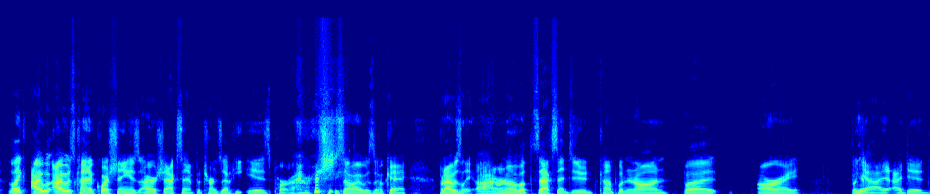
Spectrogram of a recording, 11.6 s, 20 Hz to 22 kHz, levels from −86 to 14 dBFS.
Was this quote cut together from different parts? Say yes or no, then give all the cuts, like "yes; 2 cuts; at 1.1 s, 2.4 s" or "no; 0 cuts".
no; 0 cuts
